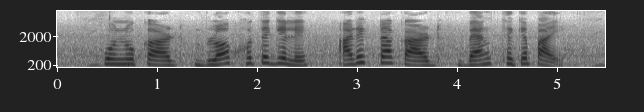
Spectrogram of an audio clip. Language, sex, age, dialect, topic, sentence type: Bengali, female, 18-24, Northern/Varendri, banking, statement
